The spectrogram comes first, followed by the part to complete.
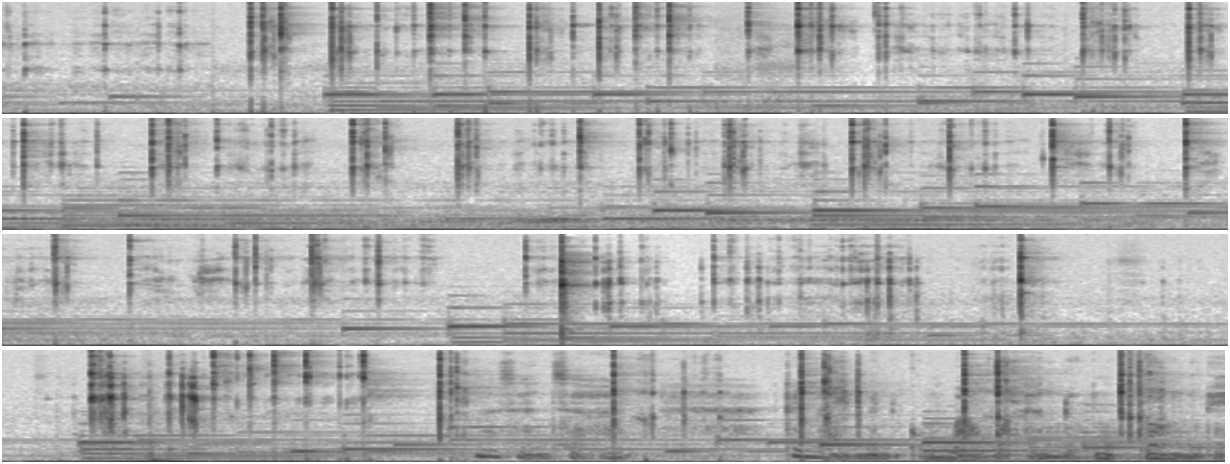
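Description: A metal spoon clinking quickly and irregularly against a small ceramic bowl as a thick, creamy mixture is stirred, over soft background music of held notes.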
